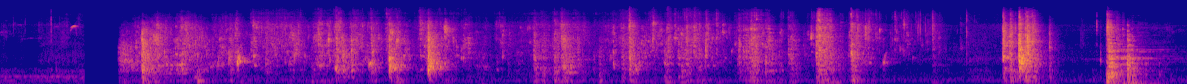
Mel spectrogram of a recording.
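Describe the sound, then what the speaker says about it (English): Meltwater drips off a sunlit, snow-covered shed roof at an off-grid cabin, a close, irregular patter of wet splashes and taps running almost continuously after a brief pause near the start. "We got drips coming off the shed there today where the sun's shining on it."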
